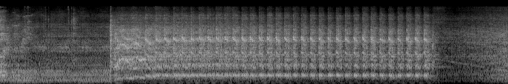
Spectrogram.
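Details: 1994 Corvette LT1 with Optispark distributor problems, setting code 16 (low resolution) after replacement distributors, a spark tester showing spark and a battery charger connected: steady starter cranking at about four turns a second, no firing; cranks but won't start.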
